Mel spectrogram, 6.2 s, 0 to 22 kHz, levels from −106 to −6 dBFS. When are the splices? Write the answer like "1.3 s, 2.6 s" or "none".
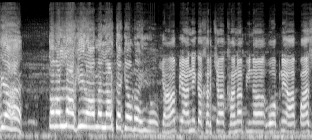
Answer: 3.1 s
